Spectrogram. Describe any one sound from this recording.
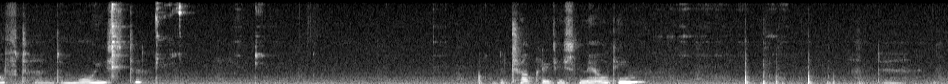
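A fork clinks lightly against a plate.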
